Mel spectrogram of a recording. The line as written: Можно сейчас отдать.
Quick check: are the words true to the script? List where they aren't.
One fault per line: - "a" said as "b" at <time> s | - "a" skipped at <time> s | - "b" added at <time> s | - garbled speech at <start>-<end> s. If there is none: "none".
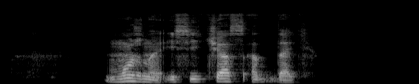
- "и" added at 1.6 s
